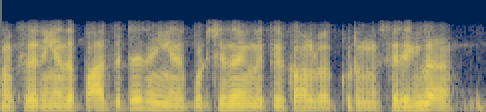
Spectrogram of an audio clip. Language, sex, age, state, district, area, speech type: Tamil, male, 45-60, Tamil Nadu, Sivaganga, urban, conversation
